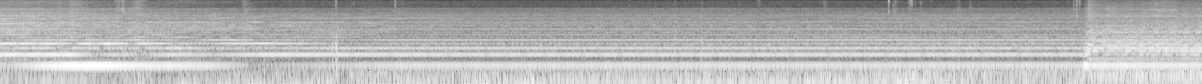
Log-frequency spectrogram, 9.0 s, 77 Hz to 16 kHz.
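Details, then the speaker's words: Radiator fan driven through a solid-state relay by an MS3Pro/Megasquirt ECU on a car battery, at 25% PWM duty cycle: a steady low hum with a thin buzzy edge, PWM whine from the fan motor at partial duty. "let's go ahead and move that up to 25 percent duty cycle and you can hear the sounds range is actually driving the pan now but you can hear that hum to have voltage"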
